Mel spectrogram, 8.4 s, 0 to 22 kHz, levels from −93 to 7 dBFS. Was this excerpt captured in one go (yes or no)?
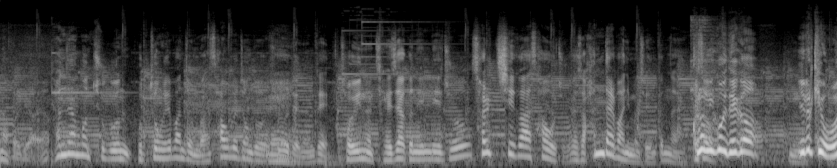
yes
